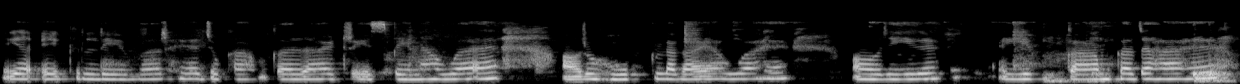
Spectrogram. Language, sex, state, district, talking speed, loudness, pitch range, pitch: Hindi, female, Bihar, Jamui, 110 wpm, -17 LUFS, 235-255 Hz, 245 Hz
